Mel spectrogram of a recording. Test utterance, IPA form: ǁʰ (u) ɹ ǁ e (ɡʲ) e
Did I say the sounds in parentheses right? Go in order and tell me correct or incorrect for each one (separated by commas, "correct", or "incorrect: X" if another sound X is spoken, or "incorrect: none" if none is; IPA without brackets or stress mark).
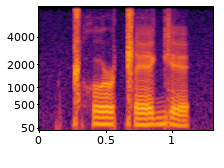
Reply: correct, correct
